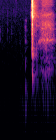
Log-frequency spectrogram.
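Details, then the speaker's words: An adult talking on camera coughs once, a real cough, then says her voice sounds like she is losing it, husky. "was just a real real deal cough i'm sorry it's fun isn't it"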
